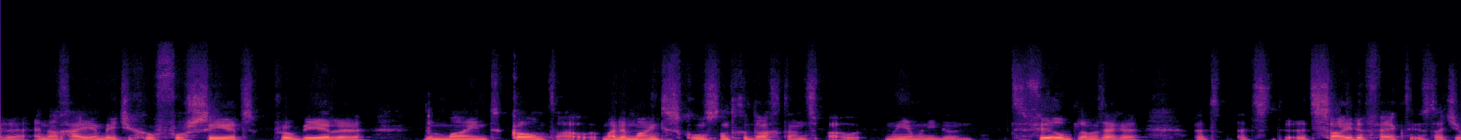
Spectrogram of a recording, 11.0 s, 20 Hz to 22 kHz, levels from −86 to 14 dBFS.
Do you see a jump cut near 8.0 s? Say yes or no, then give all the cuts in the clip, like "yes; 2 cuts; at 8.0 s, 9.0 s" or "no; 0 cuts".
yes; 1 cut; at 8.0 s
